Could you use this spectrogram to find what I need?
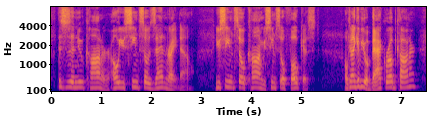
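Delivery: put-on gushing interviewer voice. Mocking an interviewer who patted his guest on the back: mocking Ariel Helwani, fawning tone. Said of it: "you patted him on the back while he did it".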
